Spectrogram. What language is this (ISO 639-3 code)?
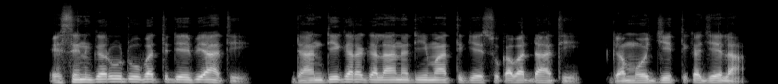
orm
